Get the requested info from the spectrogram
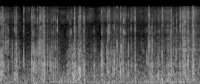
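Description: Plastic bag crinkling in quick, irregular crackles as it is squeezed and kneaded by hand. The bag holds a soft charcoal and psyllium paste being worked to mix out the lumps.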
